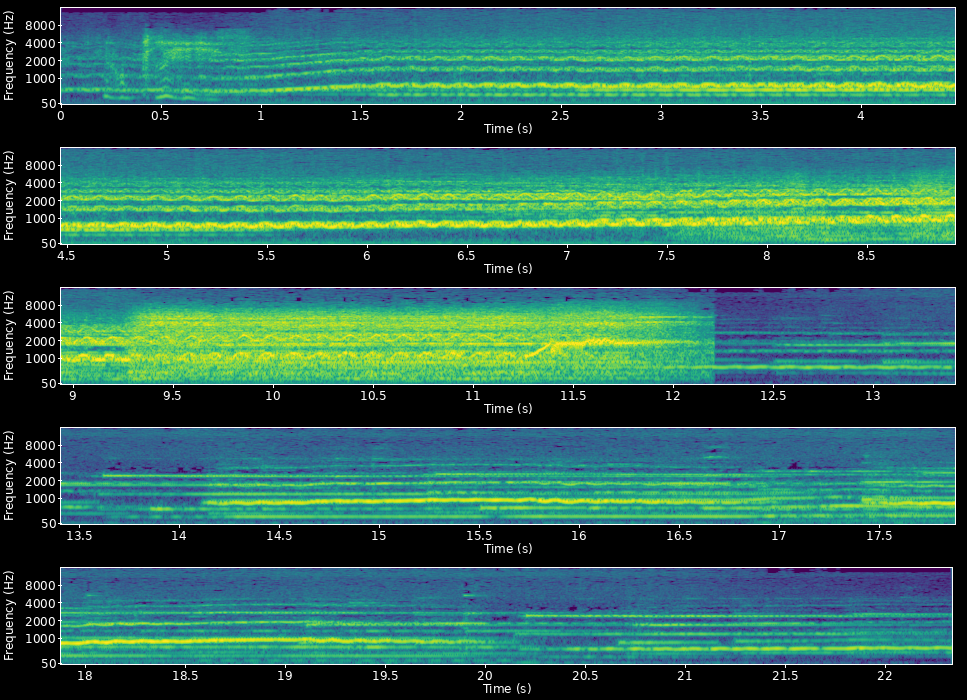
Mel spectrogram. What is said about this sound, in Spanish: Con el theremin se obtenían sonidos muy especiales, algunos hasta escalofriantes.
